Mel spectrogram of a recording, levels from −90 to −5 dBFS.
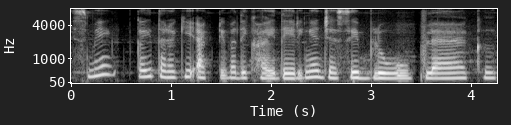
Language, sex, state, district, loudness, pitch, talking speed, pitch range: Hindi, female, Haryana, Jhajjar, -18 LUFS, 220 Hz, 180 wpm, 205-250 Hz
